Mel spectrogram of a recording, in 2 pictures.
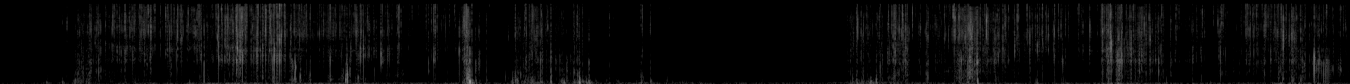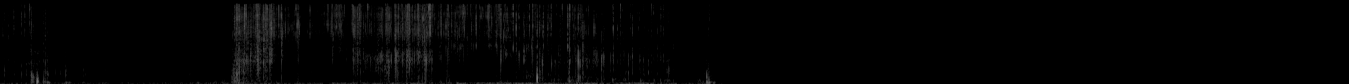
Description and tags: Stretching a piece of plastic
Stretch, Hands, Plastic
